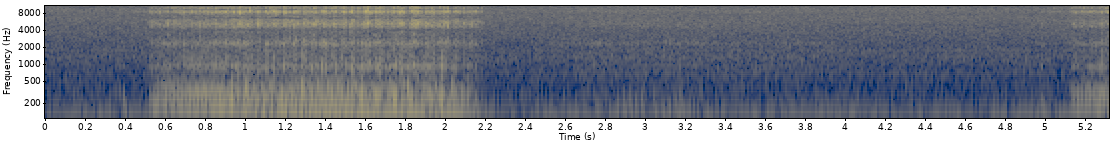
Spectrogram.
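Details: Snoring in an ASMR sleep recording: a long, loud, fluttering snore on breathing in, followed by a quiet exhale and the start of the next snore.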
